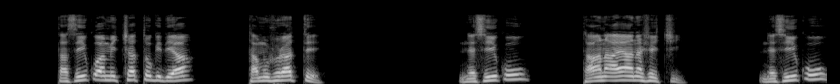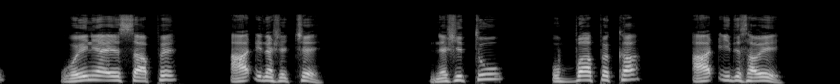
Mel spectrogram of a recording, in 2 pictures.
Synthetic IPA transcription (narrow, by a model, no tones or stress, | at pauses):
t̪ɐs̬iːkʼʊwamɪt͡ʃːɐt̪ːɔɡɪd̪ɪjaː | t̪ɐmʊʃʊɾɐt̪ːḛː | nɛsiːkʼuː | t̪aːnɐːjaːnɐʃ̬ɛt͡ʃːḭ | nɛsiːkʼuː | wɔjnɪjaːe̞ːsːaːpːɛ | aːɗːɪnɐʃ̬ɛt͡ʃːe̞ː | nɛʃ̬ɪt̪ːuː | ʊbːaːpːɛkːɐ | aːɗːiːd̪ɛs̬ɐwe̞ː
